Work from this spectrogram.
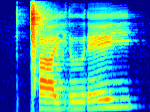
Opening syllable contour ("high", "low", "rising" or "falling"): low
